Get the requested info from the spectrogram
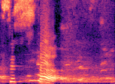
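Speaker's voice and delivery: सिस्टर drawn out slowly with a long hissed s; sounded-out word. Shown as a demonstration. Teacher building the word from letter sounds, slow sounded-out सिस्टर. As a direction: stretch सिस्टर sound by sound, holding the s. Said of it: "यहीं से बनेगा एस I एस T E R".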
